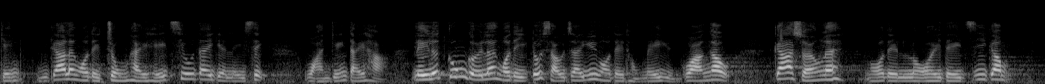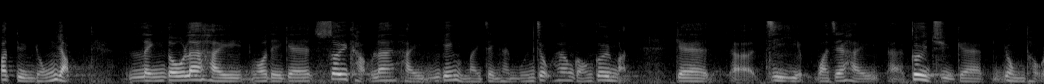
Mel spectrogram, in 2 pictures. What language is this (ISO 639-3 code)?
yue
